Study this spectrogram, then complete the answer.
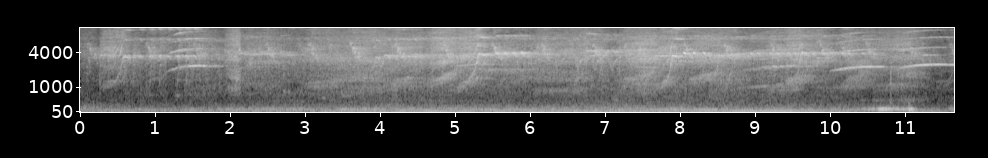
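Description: Many birds chirp and whistle in Moctezuma's aviary, their bright calls overlapping steadily over a low background rumble, with a horse-like whinny mixed in.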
